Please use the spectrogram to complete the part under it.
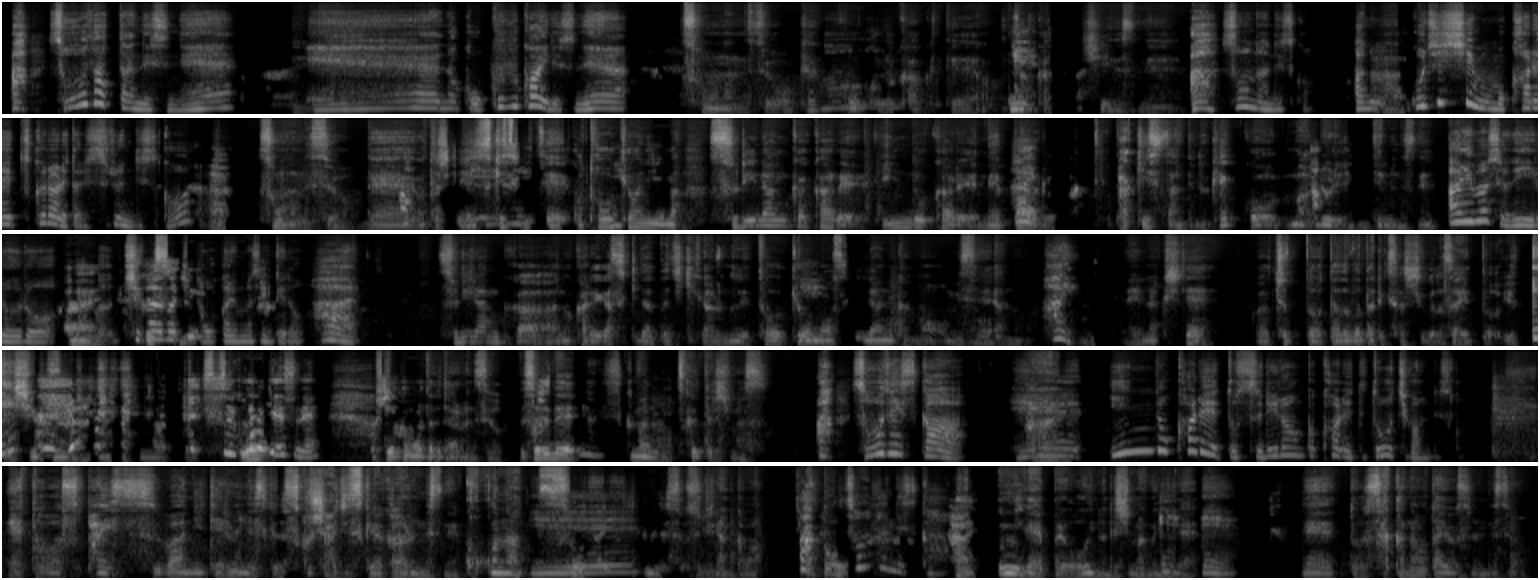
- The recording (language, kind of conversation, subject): Japanese, podcast, 食べ物で一番思い出深いものは何ですか?
- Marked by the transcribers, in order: distorted speech; static; tapping; other background noise; laugh; laughing while speaking: "すごいですね"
